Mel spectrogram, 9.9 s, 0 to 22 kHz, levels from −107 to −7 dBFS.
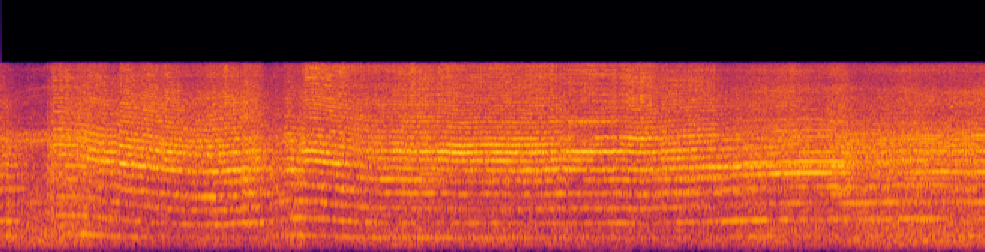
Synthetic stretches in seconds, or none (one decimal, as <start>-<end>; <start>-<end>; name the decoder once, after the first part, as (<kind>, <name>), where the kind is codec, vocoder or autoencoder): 5.6-6.3 (autoencoder, DAC-VAE)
